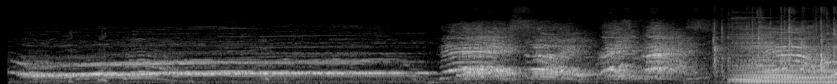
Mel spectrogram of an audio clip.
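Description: Restaurant crowd yelling and cheering: a long, held yell for about four seconds, then a burst of overlapping shouts and cheers. Music comes in shortly before the end.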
